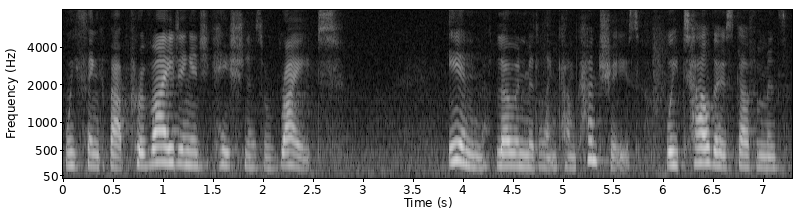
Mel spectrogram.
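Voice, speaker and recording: High-voiced Swedish woman giving a talk. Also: normal speed, a little mellow, slight background noise. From Sweden. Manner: conversational, frequent tag "right?". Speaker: seminar speaker. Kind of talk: academic talk with slides. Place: lecture room.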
